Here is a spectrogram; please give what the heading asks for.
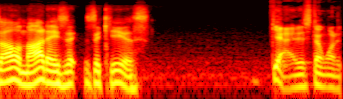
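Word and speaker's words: Olamide Zaccheaus: It's not that hard. It's Alamade Zacchaeus.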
